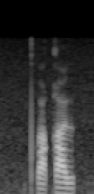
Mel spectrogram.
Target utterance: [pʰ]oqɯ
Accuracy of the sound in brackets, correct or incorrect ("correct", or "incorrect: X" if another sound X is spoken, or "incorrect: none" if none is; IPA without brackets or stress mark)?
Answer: correct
